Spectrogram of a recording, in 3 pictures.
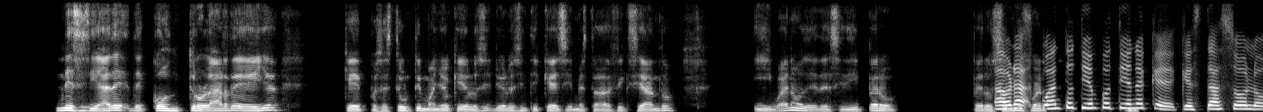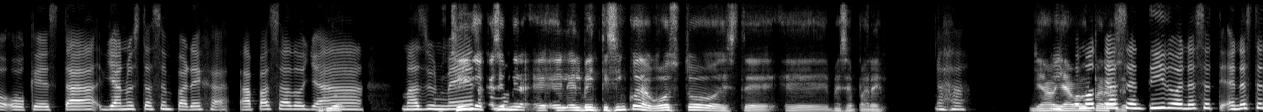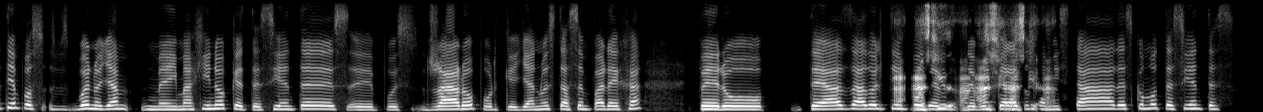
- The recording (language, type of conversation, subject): Spanish, advice, ¿Cómo ha afectado la ruptura sentimental a tu autoestima?
- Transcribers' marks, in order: none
